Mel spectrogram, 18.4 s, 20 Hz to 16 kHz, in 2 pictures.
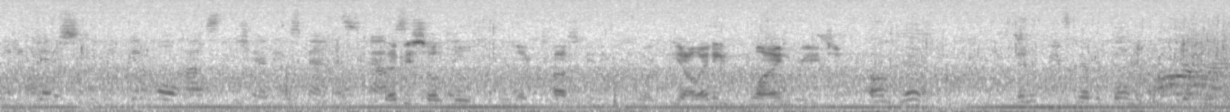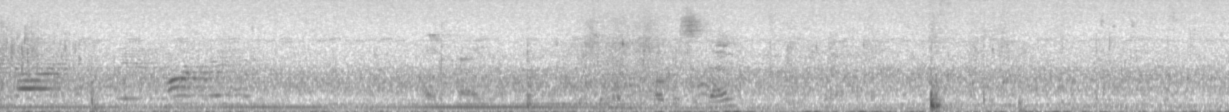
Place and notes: United States, California, Healdsburg, Warnecke Ranch - 3 canoos passing by on the russian river
tascam dr-100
